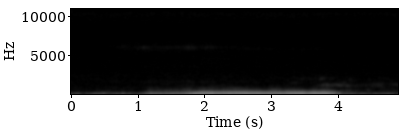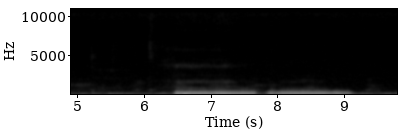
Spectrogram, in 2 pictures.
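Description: A person humming slowly with closed lips: a long held note from about a second in that steps up slightly and holds until about four seconds, then after a pause two more held notes near the end, split by a short break.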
